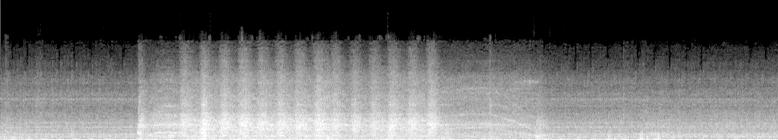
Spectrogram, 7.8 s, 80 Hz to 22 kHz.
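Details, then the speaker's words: Subaru Forester no-start, plugs wet, cam and crank signals present, charged battery, injectors disabled, voltage dropping: starter labours with slow, uneven compression beats about three a second, only about 175 rpm. Owner suspects a failing starter too slow to trigger ignition. "Alright guys, what I'm thinking is that maybe the starter is done. I don't think it's spinning it fast enough to allow a trigger for the ignition."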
